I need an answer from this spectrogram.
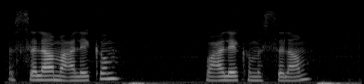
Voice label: greeting, arabic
